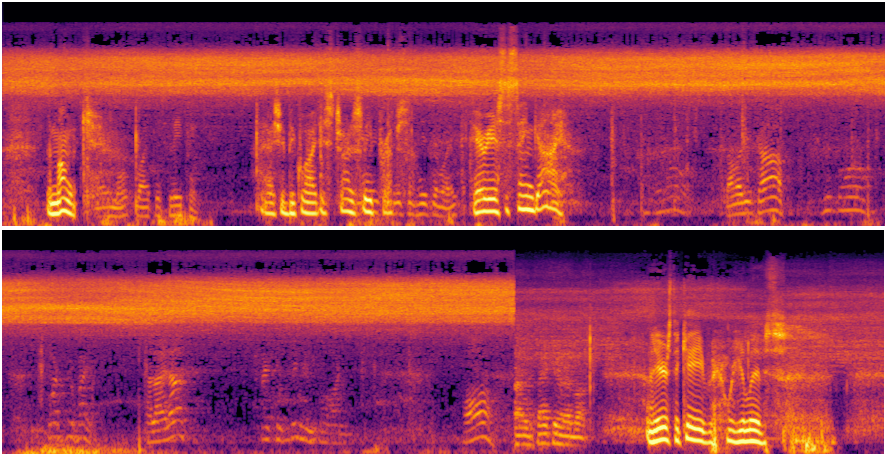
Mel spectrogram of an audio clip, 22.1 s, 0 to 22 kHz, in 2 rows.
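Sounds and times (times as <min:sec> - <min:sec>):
high-pitched insect drone: 0:00.0 - 0:22.0.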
